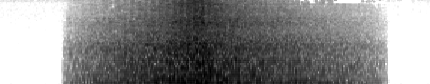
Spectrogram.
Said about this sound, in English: There's something else instead. The gentle, inviting patter of rain.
